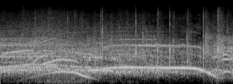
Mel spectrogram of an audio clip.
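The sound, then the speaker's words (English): A roomful of a couple hundred men at the annual Winter GoBundance event cheers and claps loudly, with whoops and shouted voices rising over steady, dense applause for a couple of seconds. “Can I get a shout out or cheer for that?”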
